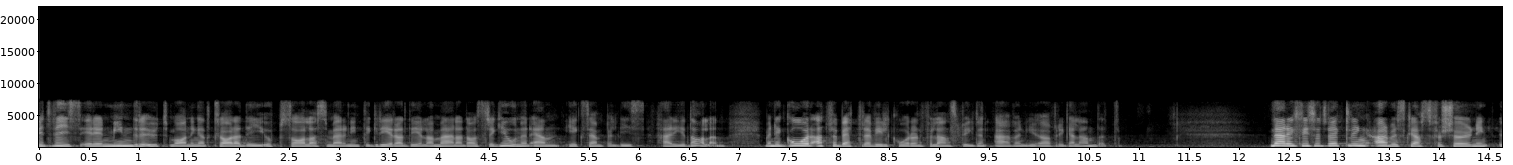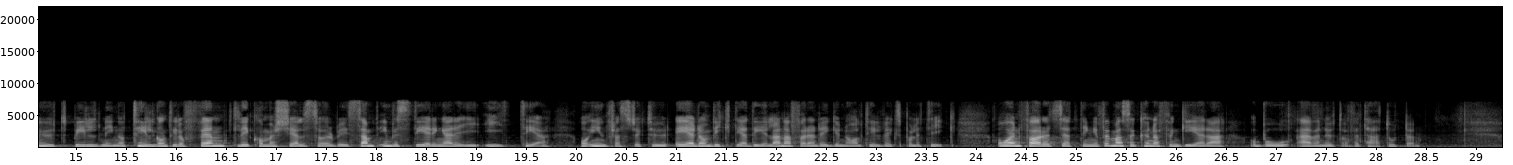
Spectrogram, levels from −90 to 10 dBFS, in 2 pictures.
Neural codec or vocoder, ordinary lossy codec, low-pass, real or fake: codec, 24 kHz, 3.1 kbps, DualCodec; none; 7.2 kHz; fake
